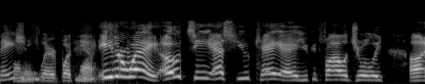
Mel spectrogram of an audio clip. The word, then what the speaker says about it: Otsuka: spell your name o-t-s-u-k-a and it's not even the Japanese pronunciation so you're going to help me with that before you go right I will try um my pronunciation probably is not great but it's otsuka is the correct Japanese pronunciation so it almost sounds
